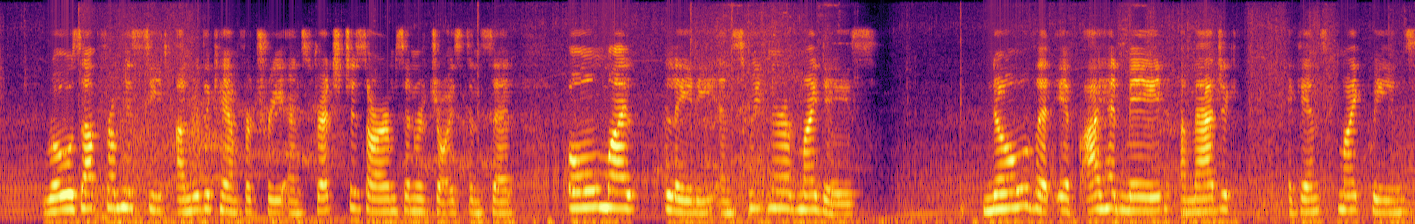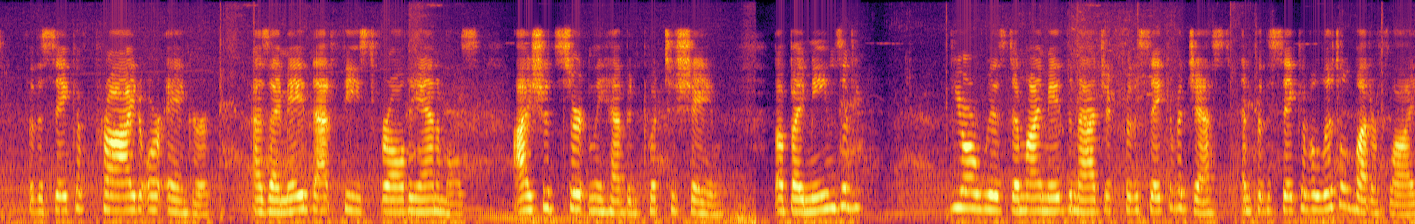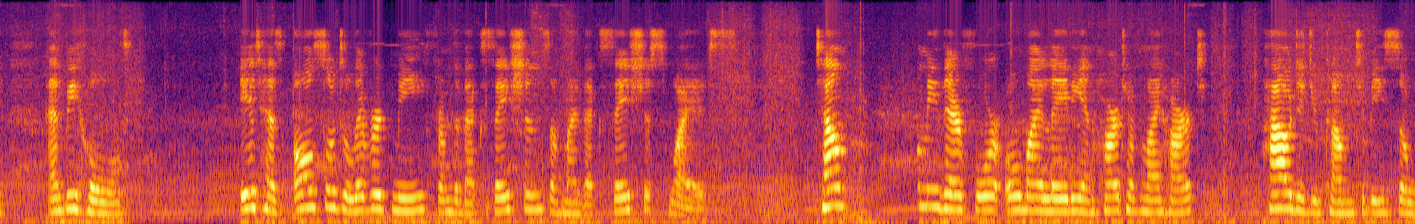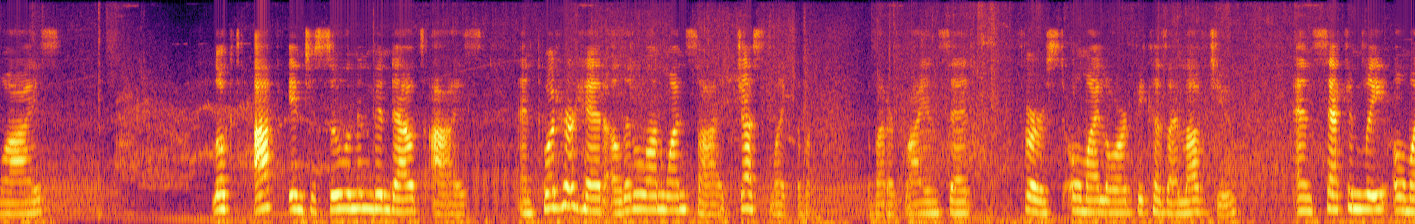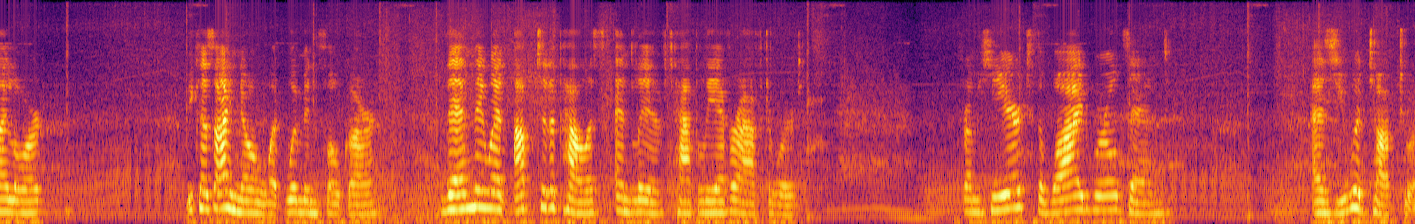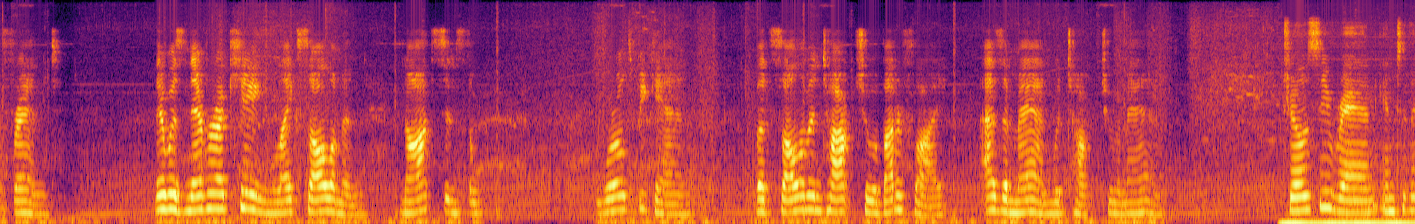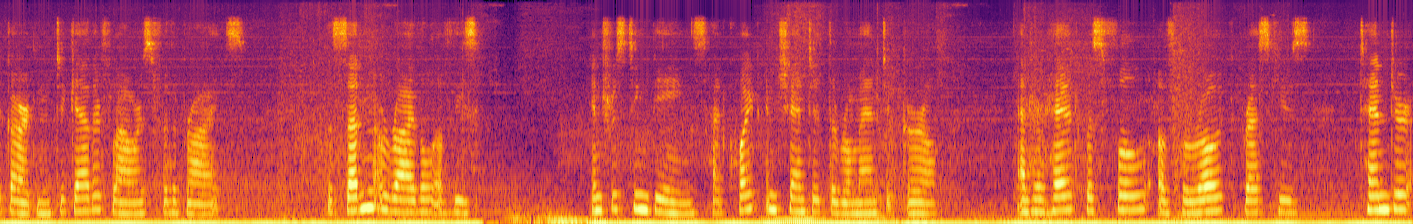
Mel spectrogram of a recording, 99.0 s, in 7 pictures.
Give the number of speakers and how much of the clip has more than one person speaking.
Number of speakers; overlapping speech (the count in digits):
1, no overlap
